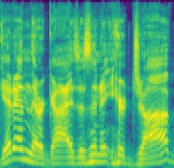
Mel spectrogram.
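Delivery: ordinary delivery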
